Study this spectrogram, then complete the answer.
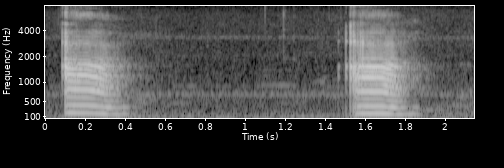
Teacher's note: posisi lidah berada di depan dengan mulut terbuka atau bibir tidak saling bersentuhan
